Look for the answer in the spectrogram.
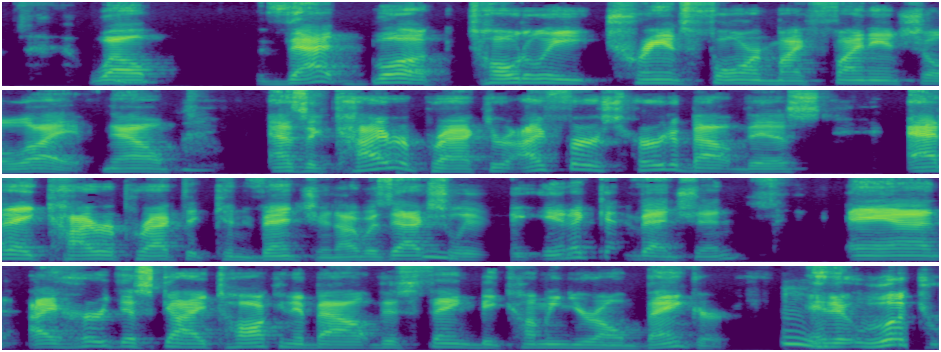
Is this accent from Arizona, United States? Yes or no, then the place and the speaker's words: no; Florida, United States; moved away; also born or lived in Kansas City, Missouri; the state of Florida, that is actually where I was raised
